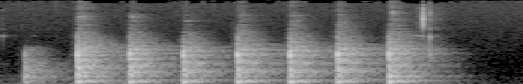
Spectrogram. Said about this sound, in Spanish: Mientras los ciudadanos se agolpaban afuera, llamaron fuertemente a la puerta.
